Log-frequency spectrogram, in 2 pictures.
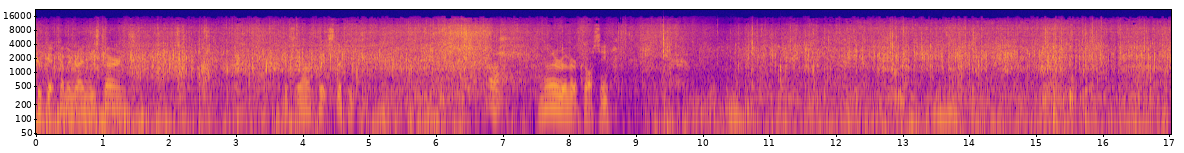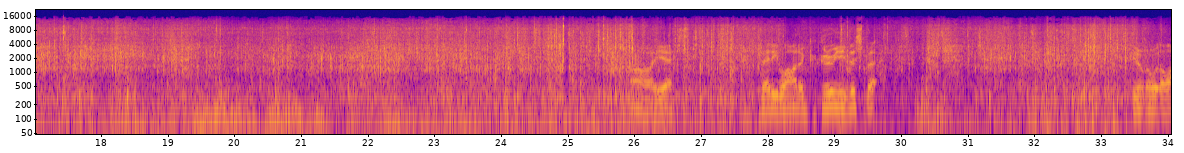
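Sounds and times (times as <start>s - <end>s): bike tyres rumbling over gravel: 0.0s - 34.0s
small clicks from trail: 0.0s - 34.0s
wind noise on microphone: 0.0s - 34.0s.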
